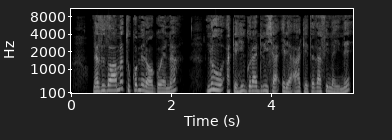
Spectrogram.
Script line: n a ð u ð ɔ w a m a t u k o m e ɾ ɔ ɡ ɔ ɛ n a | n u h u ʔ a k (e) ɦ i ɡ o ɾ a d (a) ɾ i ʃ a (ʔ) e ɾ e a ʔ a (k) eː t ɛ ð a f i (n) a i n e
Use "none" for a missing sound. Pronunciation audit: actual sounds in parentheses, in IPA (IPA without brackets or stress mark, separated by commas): e, i, ʔ, k, n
